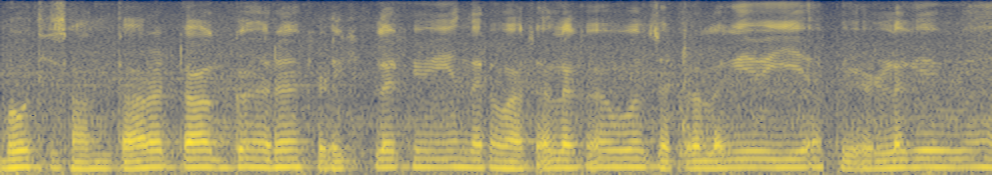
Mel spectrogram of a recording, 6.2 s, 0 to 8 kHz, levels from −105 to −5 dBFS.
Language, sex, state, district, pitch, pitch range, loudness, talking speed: Hindi, male, Madhya Pradesh, Katni, 140 Hz, 125-145 Hz, -16 LUFS, 205 wpm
